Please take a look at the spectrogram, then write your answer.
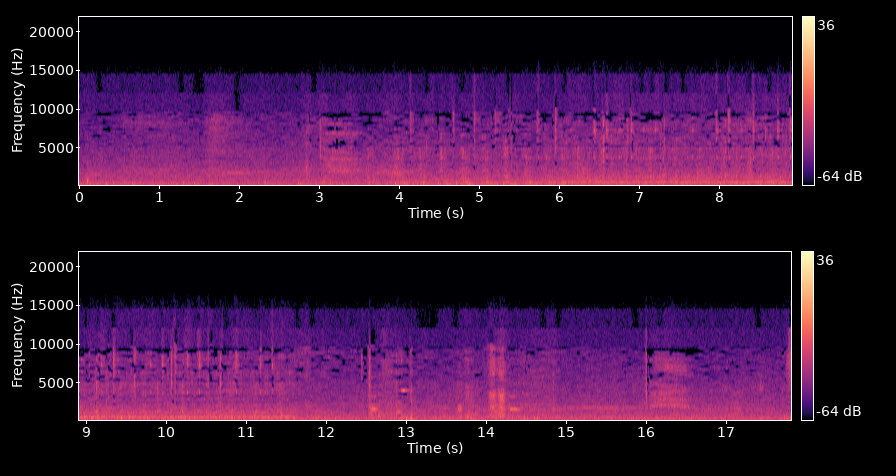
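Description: A home sewing machine topstitches with a satin foot near a fabric edge, giving a faint, steady mechanical whir that runs for several seconds before stopping, with a few quiet clicks.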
